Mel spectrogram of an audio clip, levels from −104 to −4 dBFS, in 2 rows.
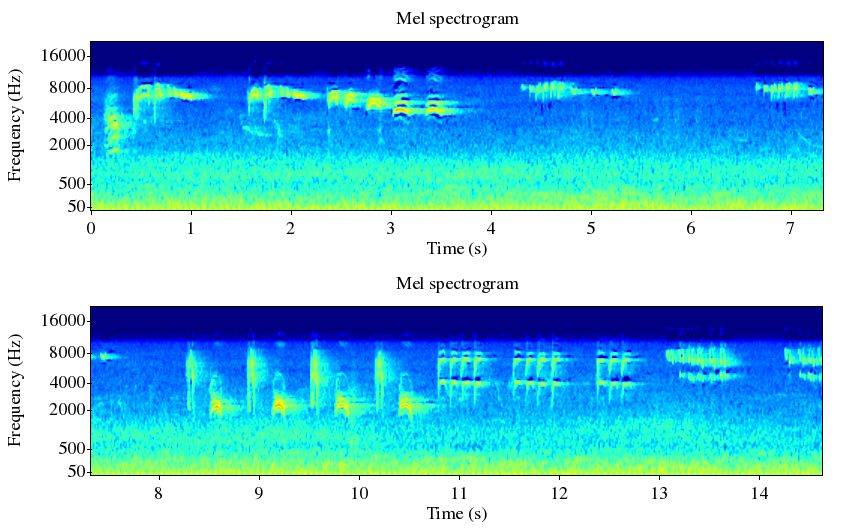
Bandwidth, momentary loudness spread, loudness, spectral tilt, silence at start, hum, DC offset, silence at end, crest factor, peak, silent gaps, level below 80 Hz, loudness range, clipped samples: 13 kHz; 15 LU; -38 LUFS; -1 dB/octave; 0 s; none; 0.2%; 0 s; 20 dB; -22 dBFS; none; -52 dBFS; 11 LU; under 0.1%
